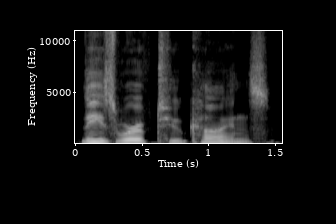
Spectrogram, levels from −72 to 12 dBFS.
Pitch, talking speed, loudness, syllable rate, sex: 140 Hz, 195 wpm, -18 LUFS, 4.9 syllables/s, male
